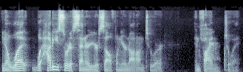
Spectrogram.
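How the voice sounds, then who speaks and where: A man co-hosting an interview podcast, asking questions in an enthusiastic, excitable way. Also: a bass voice, moderate pace. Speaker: podcast co-host. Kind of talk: casual interview chat.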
